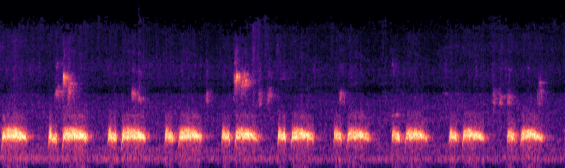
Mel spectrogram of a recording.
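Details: Spotted dove cooing steadily, a run of about ten low, mellow coo notes spaced roughly a second apart, with faint high chirps of other birds in the background.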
